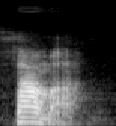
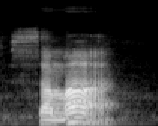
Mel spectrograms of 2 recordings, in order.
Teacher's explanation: So we emphasize the first syllable. In the participle, it's sama. We emphasize the second syllable.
